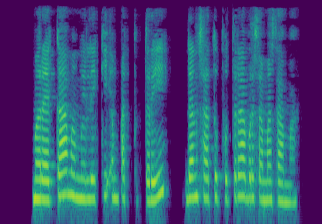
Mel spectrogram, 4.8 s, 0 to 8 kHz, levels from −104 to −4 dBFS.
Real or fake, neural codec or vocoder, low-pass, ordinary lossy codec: real; none; 7.2 kHz; AAC, 32 kbps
